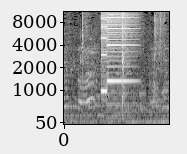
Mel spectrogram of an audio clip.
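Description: A bright two-note ding-dong chime, the second note higher, that starts suddenly about a third of the way in and rings out within about a second. Just before it comes a short wavering voice-like sound.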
